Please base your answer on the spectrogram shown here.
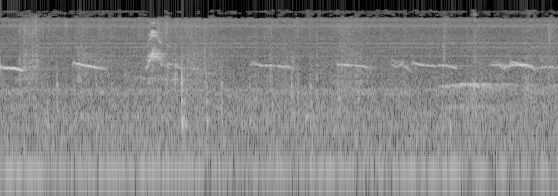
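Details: Peafowl chick on its third day of life, on a porch, calling its mother, gives thin, high whistled peeps, each brief and gently arched, about one a second, over a steady low hum.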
